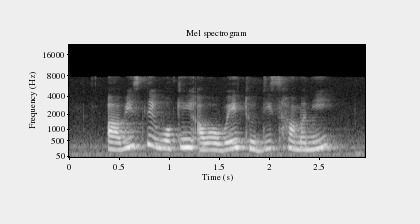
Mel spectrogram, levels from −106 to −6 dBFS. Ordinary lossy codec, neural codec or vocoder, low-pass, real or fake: none; none; none; real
